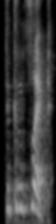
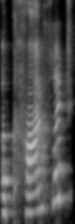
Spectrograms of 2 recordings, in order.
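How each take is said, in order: First: The stress is on the second syllable. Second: The stress is on the first syllable.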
